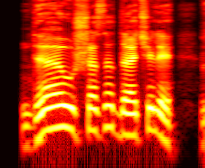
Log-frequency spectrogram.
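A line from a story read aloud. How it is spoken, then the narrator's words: Sighing. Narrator (Russian): вздохнула Юлия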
